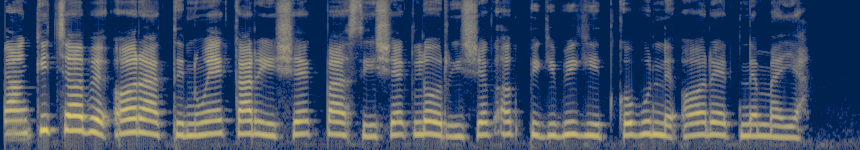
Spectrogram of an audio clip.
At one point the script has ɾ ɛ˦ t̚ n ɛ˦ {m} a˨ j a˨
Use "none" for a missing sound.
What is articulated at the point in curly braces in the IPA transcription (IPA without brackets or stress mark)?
m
